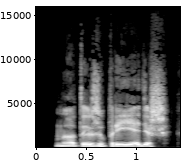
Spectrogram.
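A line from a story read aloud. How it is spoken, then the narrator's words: Chuckling. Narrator (Russian): хохотнул я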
